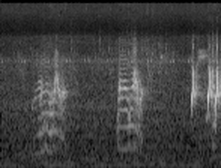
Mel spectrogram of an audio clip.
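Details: Common quails calling in the morning, a clear recording of real quails used for hunting: two soft nasal, harmonic notes, then a sharp, quick three-note whistled phrase near the end.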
